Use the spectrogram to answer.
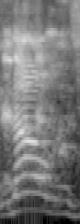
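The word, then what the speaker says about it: New Orleans: What I enjoy, I would like to see every American enjoy in Chicago, New York, Miami, LA, Texas, Nolans. Did I say that right? Nolans, yeah, you said it right.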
